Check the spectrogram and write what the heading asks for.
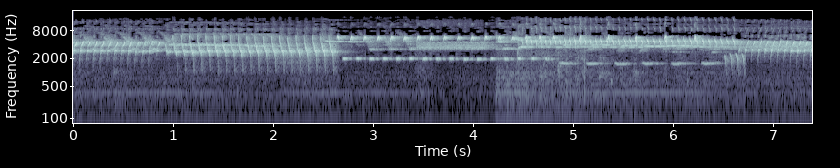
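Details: Timbrado canary, a kept songbird, singing continuously: dense rolling trills shifting between pitches, then a clear sustained whistled note and a rattling trill, over a quiet indoor hum.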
